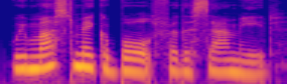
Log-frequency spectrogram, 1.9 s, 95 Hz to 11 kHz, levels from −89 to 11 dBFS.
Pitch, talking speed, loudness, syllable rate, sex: 210 Hz, 250 wpm, -16 LUFS, 5.3 syllables/s, female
